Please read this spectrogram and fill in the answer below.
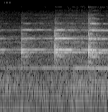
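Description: GO Transit bilevel commuter train passing at the platform, a steady rumble under a high ringing sound that comes in sharply about every two-thirds of a second, four times.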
